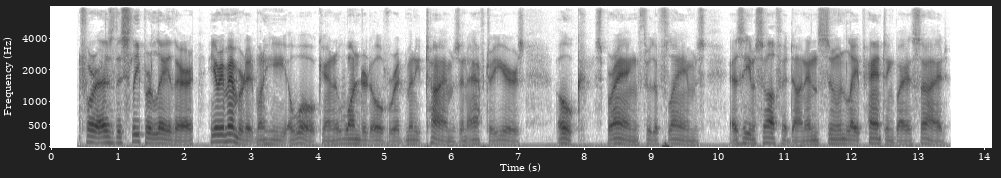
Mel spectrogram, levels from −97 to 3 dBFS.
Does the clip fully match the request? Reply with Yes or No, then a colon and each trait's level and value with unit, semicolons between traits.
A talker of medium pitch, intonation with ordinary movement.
No: very low, 95 Hz; average, 4.1 semitones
